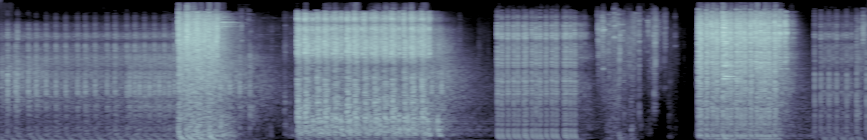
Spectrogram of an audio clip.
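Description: Rapid automatic gunfire in a battle royale mobile game, close and loud, comes in several long bursts with short gaps between them and no talk over it.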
